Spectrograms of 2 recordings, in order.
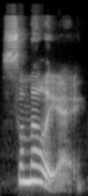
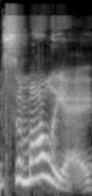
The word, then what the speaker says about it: sommelier: __ ] fact that that's pronounced sommelier like a ma not a ma um and then every other person that ever referenced mr sommelier said somalia and i said no it's not i thought it was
